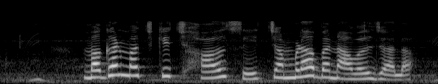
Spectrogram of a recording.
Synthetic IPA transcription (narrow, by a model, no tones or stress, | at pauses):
məɡəɽmət͡ʃket͡ʃʰaːlset͡ʃɐmɽabənaːʋəld͡ʒaːlaː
